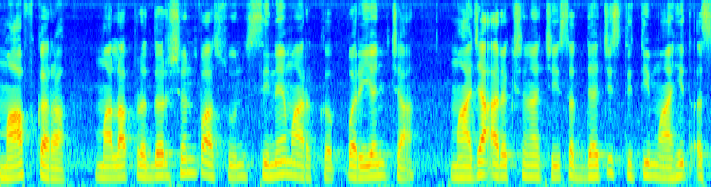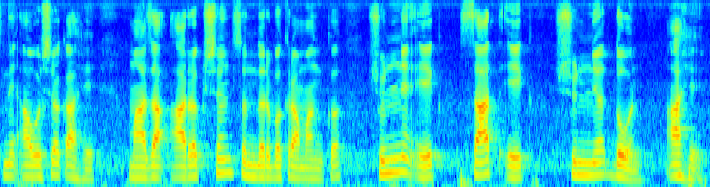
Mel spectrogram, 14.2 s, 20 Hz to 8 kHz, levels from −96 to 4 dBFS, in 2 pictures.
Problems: none marked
